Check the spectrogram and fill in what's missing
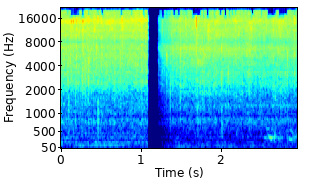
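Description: Okra sizzling steadily in a pan for a coconut-spice fry, a dense continuous crackle with one brief silent break partway through, no voices.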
